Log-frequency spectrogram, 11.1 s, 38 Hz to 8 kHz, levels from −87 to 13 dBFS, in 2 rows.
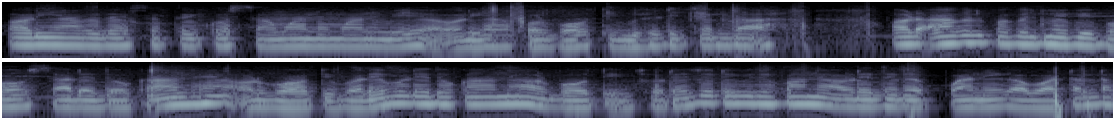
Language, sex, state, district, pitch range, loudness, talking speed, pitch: Hindi, male, Bihar, Saharsa, 110-140 Hz, -33 LUFS, 260 wpm, 120 Hz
